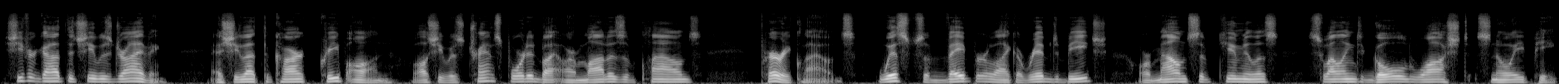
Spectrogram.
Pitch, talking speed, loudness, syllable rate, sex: 115 Hz, 155 wpm, -20 LUFS, 4.0 syllables/s, male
